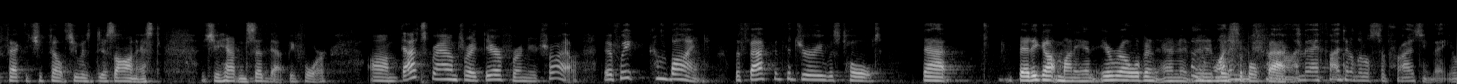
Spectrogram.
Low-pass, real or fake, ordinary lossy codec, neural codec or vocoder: 7.2 kHz; fake; Opus, 16 kbps; codec, 44.1 kHz, 7.8 kbps, DAC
